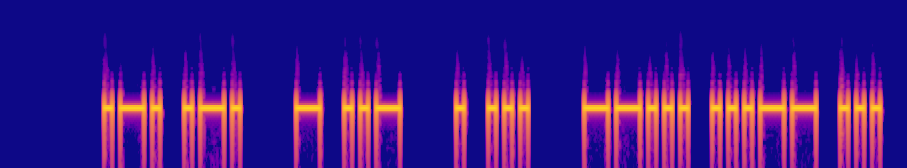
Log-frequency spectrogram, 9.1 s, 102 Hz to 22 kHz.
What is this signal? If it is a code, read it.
Morse code, heard as a keyed tone, about 15 wpm, 700 Hz. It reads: RR TU ES 73S
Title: SOTA QSO Practice 15wpm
